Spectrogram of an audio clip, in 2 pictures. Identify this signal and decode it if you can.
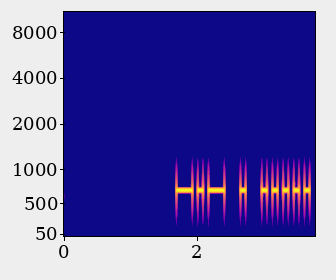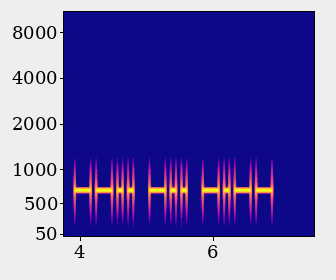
Morse code, heard as a keyed tone, about 15 wpm, 700 Hz. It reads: KE5ZDY
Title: USA Call Signs - 6 Characters - Repeated 3x - 15wpm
